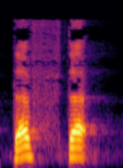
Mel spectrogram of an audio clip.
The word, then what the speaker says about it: تفتأ: المثال الثاني في اللوحة تفتأ تذكر بهمزة مضمومة والواو التي تحتها كرسي لها، وأما الألف التي بعدها فأيضا ألف زائدة كتبت لحكمة الله أعلم بها لكننا لا ننطقها لا وصلا ولا وقفا.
